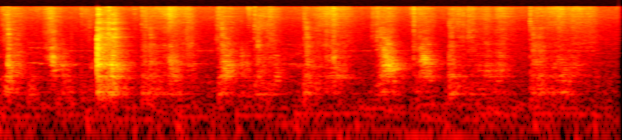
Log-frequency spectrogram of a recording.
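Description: Wooden spatula scraping a nonstick frying pan and stirring dry semolina as it is roasted, in a run of short irregular strokes with a louder scrape about a second in.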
